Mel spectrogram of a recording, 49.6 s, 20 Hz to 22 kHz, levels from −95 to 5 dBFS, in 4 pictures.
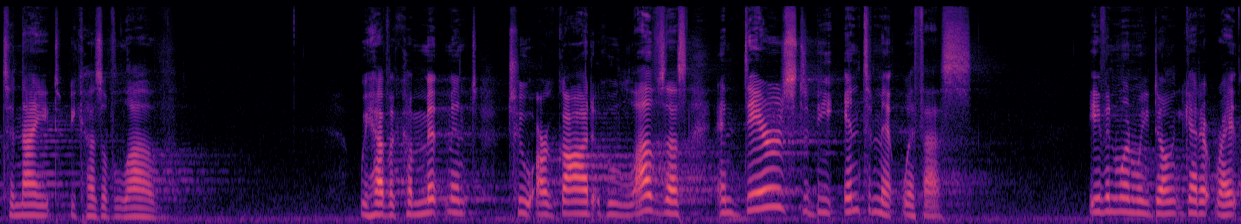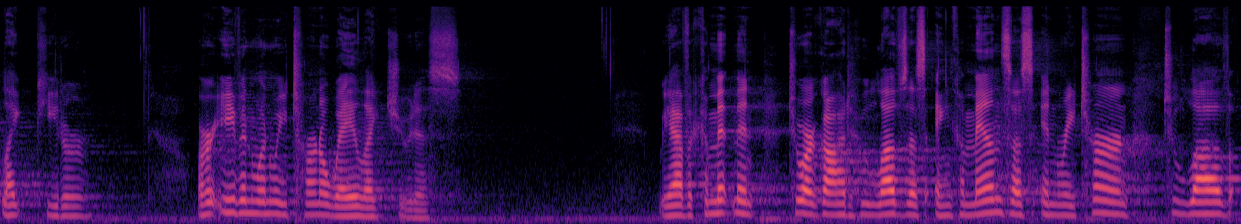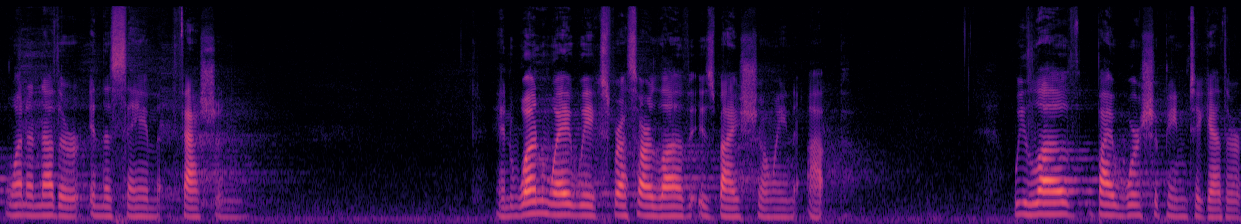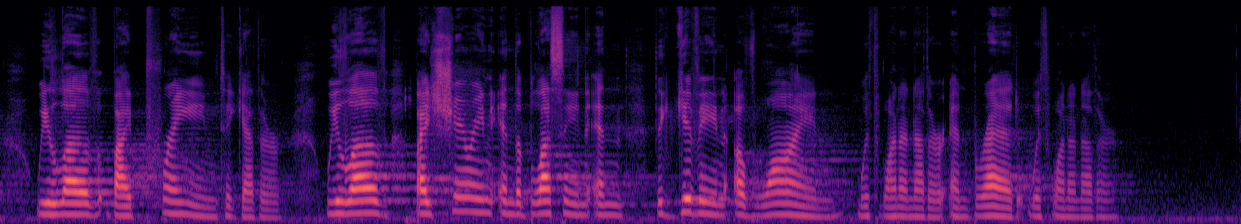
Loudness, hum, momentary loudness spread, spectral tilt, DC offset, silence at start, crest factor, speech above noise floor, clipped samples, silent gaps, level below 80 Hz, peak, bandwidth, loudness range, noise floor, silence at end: -36 LUFS; none; 17 LU; -3.5 dB/octave; under 0.1%; 0.05 s; 24 dB; 31 dB; under 0.1%; none; -74 dBFS; -14 dBFS; 19.5 kHz; 8 LU; -67 dBFS; 1.25 s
